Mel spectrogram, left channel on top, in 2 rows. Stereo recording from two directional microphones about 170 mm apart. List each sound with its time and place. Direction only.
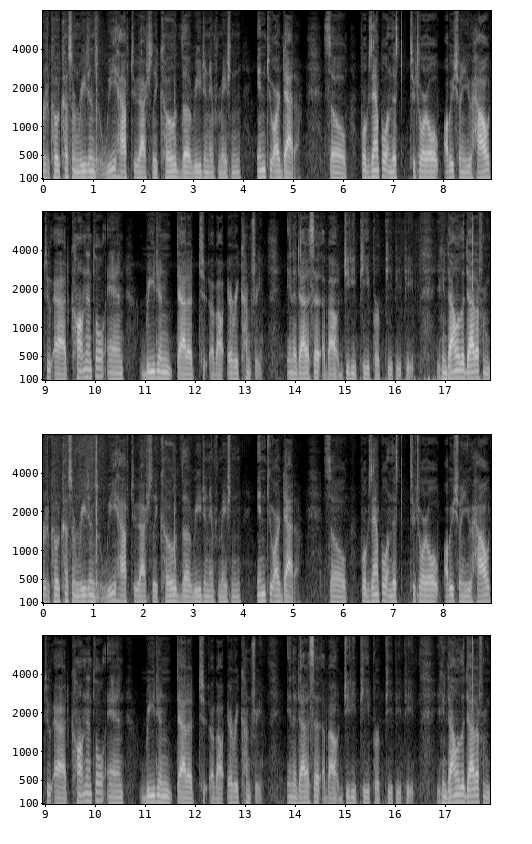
0.0 s speech: 5° left (ahead or behind)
